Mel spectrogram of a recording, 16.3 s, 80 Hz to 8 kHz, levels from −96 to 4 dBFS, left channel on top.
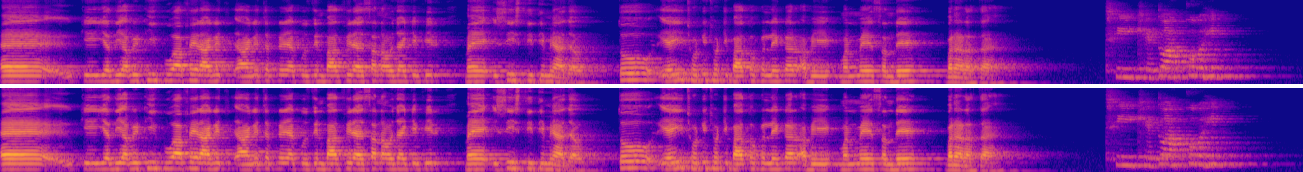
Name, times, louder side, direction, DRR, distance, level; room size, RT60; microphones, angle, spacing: voice 1, 0.0-5.5 5.8-7.3 7.8-11.5 11.8-12.5, right 3 dB, 20° right, 13 dB, 0.5 m, -26 dB
voice 2, 8.1-8.7 13.8-15.2, left 1 dB, 10° left, -5 dB, 3.5 m, -37 dB
11.5 x 9.2 x 5.1 m, 1.2 s
head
